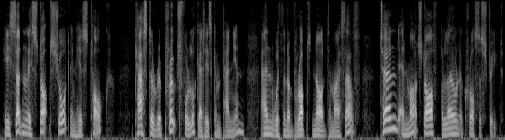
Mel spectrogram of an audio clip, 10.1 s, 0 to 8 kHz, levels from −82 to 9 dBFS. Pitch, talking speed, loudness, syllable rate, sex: 130 Hz, 170 wpm, -22 LUFS, 5.0 syllables/s, male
